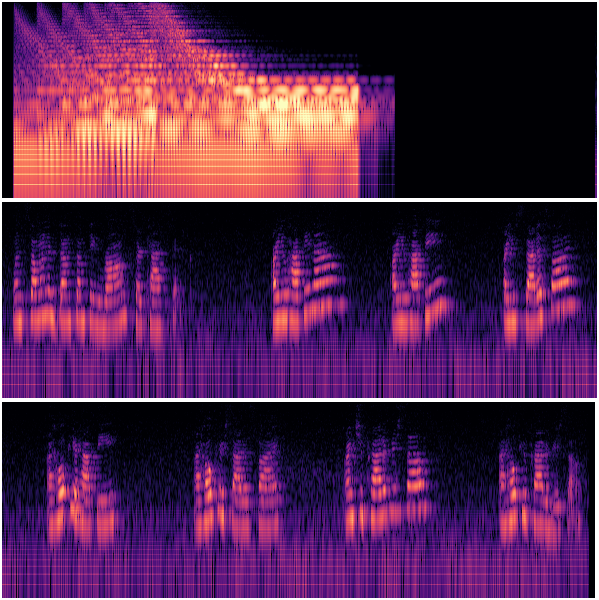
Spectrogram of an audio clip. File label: when someone has done something wrong sarcastic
